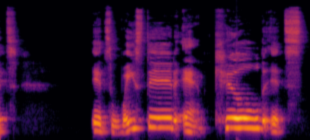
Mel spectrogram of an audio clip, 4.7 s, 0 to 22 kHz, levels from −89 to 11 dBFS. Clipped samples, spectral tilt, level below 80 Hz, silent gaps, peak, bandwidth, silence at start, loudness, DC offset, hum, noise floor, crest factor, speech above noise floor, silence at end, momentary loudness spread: under 0.1%; -4 dB/octave; -78 dBFS; none; 0 dBFS; 17.5 kHz; 0 s; -16 LUFS; under 0.1%; none; -86 dBFS; 16 dB; 70 dB; 0.15 s; 20 LU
